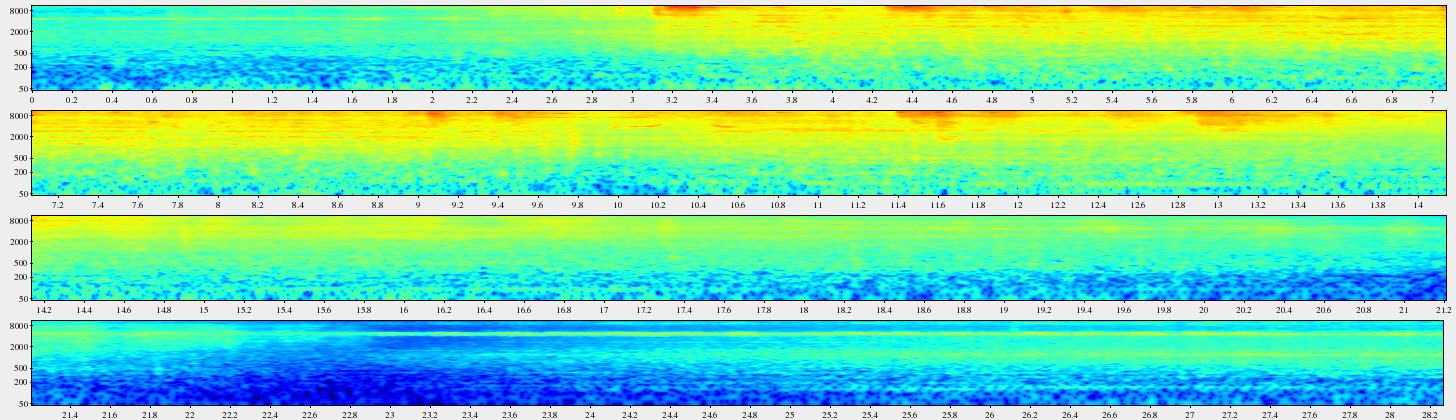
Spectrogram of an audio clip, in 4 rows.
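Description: NJ Transit commuter train with an ALP-45DP locomotive going by: a loud rumble and clatter of wheels on rail with high-pitched wheel squeal, fading away about twenty seconds in. After a break near the end, the next train is heard faintly in the distance.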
